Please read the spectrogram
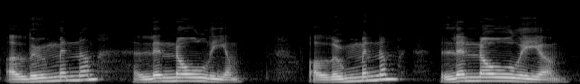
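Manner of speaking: "Aluminum linoleum" drawn out slowly, every consonant crisp; slowly and clearly, as a diction drill; teacher modelling "Aluminum linoleum" slowly; slow careful diction. Shown as a demonstration. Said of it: "Do it with me now".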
